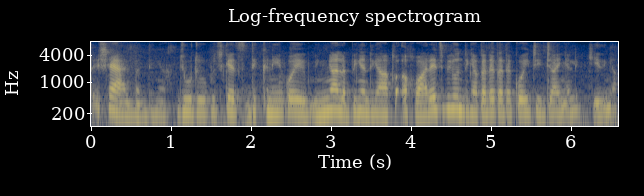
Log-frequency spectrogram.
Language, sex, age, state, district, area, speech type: Dogri, female, 45-60, Jammu and Kashmir, Udhampur, rural, spontaneous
